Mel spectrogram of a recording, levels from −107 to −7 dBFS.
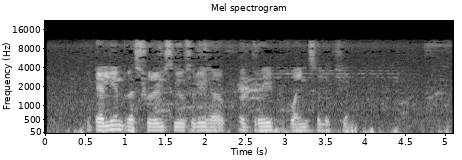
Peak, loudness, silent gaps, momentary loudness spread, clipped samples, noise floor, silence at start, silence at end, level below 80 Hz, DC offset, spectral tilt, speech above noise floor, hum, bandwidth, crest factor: -4 dBFS; -24 LUFS; none; 20 LU; under 0.1%; -49 dBFS; 0.3 s; 0.05 s; -42 dBFS; under 0.1%; -4.5 dB/octave; 25 dB; none; 11.5 kHz; 22 dB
